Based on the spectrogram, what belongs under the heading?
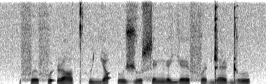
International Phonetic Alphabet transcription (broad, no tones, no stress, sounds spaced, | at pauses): f ə f ʊ ʔ ɭ ɑ t̪ʰ ʊ ʎ ɑ ʔ ʊ ʒ ʊ ɬ ɛ ŋ ɛ j ɛ f ʌ ɖ æ ɖ ʊ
